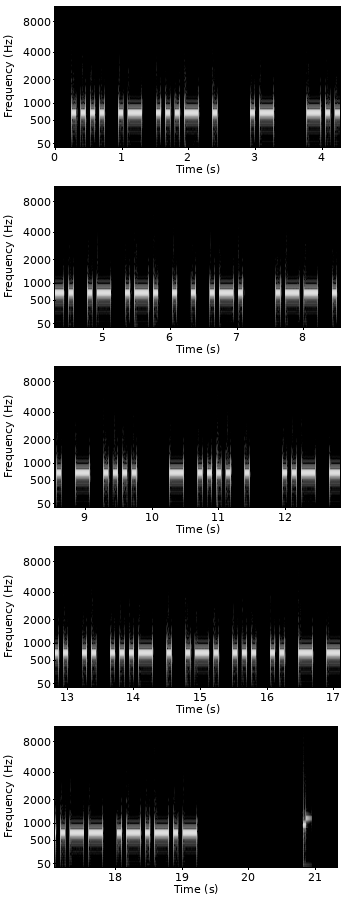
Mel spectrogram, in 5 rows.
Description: Morse code, heard as a keyed tone, about 17 wpm, 700 Hz. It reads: HAVE A CAREER WITH THE UNIVERSITY.
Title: Sentences from Top 1000 Words - Review Part 6 - 17wpm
